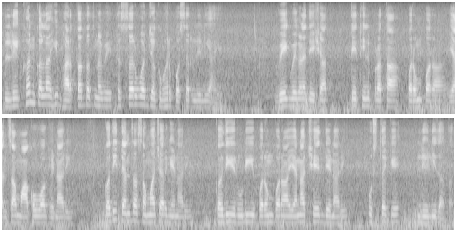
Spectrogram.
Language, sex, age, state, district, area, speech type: Marathi, male, 45-60, Maharashtra, Raigad, urban, spontaneous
